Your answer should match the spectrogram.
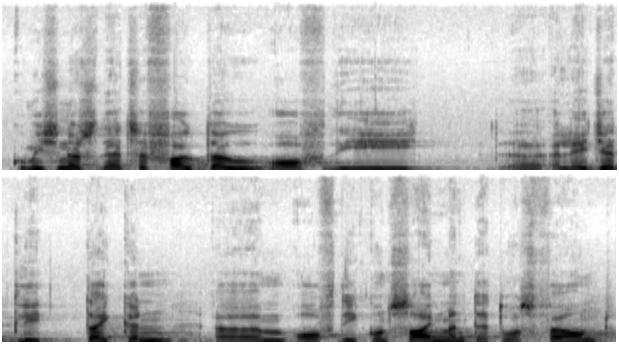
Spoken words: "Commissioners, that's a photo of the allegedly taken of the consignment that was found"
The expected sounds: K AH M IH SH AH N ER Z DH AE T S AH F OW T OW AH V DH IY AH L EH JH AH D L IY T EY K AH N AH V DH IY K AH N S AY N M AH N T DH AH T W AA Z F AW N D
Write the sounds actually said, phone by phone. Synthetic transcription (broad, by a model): K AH M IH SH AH N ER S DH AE T S AH F OW T OW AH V DH IY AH L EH JH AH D L IY T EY K AH N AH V DH IY K AH N S AY N M AH N T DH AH T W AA S F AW N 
